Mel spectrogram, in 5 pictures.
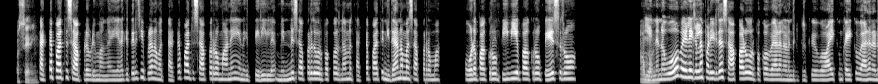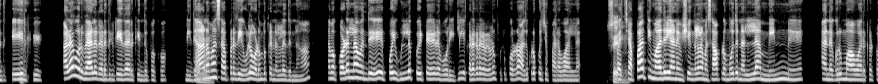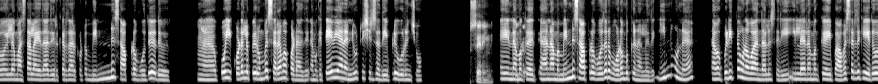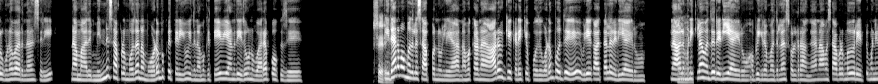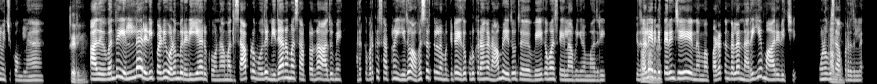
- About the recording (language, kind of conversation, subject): Tamil, podcast, நிதானமாக சாப்பிடுவதால் கிடைக்கும் மெய்நுணர்வு நன்மைகள் என்ன?
- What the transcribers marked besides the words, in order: other noise; laughing while speaking: "வாய்க்கும் கைக்கும் வேலை நடந்துகிட்டே இருக்கு"; tapping; in English: "நியூட்ரிஷ்யன்"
